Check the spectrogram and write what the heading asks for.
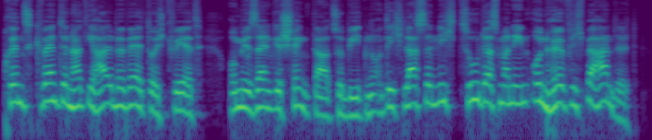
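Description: A man reading an audiobook, voicing a proud young queen who speaks in a regal, measured way. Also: on the high side, expressive, dry recording, studio quality, pitched above the performer's own voice, close to an everyday voice. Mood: commanding.

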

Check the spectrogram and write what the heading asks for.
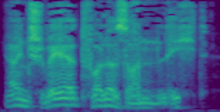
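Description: A man voicing a gentle, courtly, blind old scholar who talks slowly and politely in a husky voice. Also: lowish voice, expressive, no echo, exaggerated voice. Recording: dull lo-fi audio.

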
